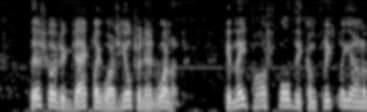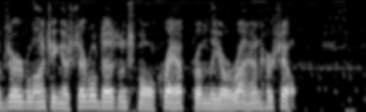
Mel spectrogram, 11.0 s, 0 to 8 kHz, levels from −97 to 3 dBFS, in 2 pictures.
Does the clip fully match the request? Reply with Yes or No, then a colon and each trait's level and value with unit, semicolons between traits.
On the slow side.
Yes: slow, 125 wpm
